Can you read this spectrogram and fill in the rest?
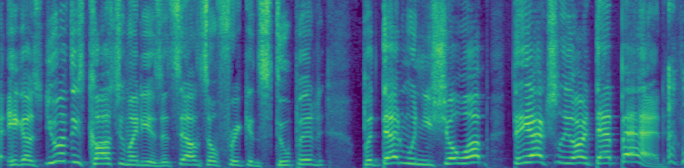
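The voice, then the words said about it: Brooklyn tough-guy accent. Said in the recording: “He's from Brooklyn. ... he's always from Brooklyn for some reason. ... Why are you giving him that accent? ... he's got like that tough guy, you know, thing going for him.”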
